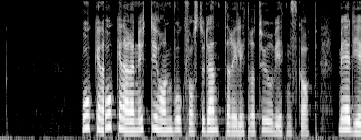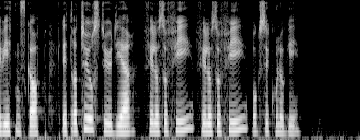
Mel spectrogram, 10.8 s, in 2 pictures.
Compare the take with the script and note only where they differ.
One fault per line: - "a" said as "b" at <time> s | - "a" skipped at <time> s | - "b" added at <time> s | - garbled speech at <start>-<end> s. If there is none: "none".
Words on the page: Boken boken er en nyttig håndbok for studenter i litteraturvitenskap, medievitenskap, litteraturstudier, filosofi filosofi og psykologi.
none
